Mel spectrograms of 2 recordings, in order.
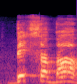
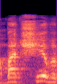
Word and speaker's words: Betsabá: A possui, a violenta, Betsabá, Batsheba, Betsabé, como se quiser pronunciar.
